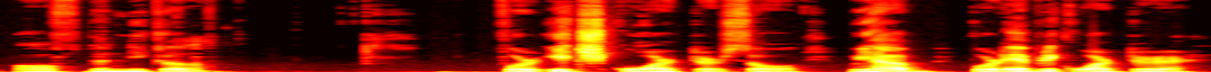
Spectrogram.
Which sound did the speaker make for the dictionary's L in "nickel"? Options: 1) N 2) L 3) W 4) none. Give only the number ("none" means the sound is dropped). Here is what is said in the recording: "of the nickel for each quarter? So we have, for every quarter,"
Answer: 2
